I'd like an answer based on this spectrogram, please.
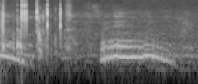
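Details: Six-month-old Highland Lynx cat indoors, instincts kicking in while playing with a fox tail: a drawn-out, low, moaning growl that wavers slightly in pitch for about a second, after a few sharp clicks and knocks.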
